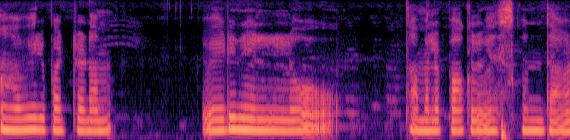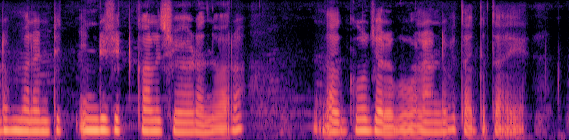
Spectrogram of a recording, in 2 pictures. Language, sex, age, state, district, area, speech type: Telugu, female, 18-30, Andhra Pradesh, Krishna, rural, spontaneous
